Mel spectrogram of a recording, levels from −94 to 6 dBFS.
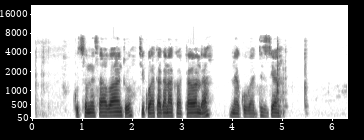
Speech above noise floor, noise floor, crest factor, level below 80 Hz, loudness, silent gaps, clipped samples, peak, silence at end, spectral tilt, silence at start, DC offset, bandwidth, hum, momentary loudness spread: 64 dB; -79 dBFS; 16 dB; -56 dBFS; -16 LUFS; none; under 0.1%; 0 dBFS; 0.85 s; -6.5 dB/octave; 0.9 s; under 0.1%; 7.6 kHz; none; 12 LU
